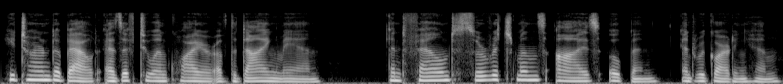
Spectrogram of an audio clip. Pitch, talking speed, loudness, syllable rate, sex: 160 Hz, 155 wpm, -17 LUFS, 4.3 syllables/s, female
